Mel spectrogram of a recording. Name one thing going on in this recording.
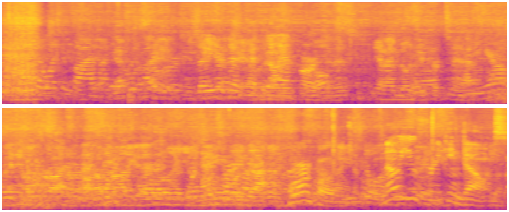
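Playing cards riffle and slap as they are shuffled by hand.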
